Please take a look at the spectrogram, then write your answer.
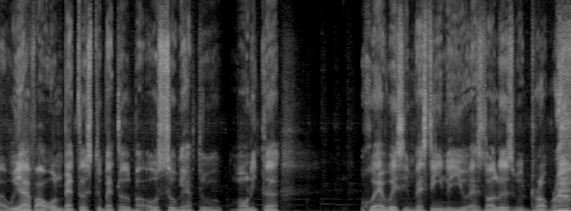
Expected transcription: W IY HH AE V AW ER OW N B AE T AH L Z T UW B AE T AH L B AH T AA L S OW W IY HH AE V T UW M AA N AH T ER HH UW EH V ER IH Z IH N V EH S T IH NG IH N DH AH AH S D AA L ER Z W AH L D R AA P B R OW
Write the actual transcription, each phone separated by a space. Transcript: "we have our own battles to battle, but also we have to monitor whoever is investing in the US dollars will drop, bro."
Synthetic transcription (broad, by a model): W IY HH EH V AW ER OW N B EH T AH L S T UW B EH T AH L B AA T AA L S OW W IY HH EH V T UW M AA N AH T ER HH UW EH V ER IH S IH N V EH S T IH NG IH N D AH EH S D AA L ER S W AH L D R AA P R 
